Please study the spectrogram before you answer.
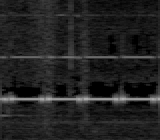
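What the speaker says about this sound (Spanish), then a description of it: "Nos dicen que el detector de humo está" Smoke detector alarm sounding during a test: a loud, piercing electronic tone repeating in rapid pulses with brief gaps, close and alone without any talking.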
